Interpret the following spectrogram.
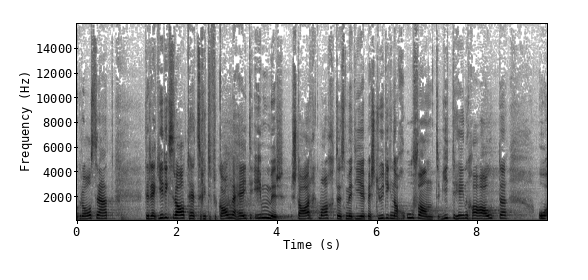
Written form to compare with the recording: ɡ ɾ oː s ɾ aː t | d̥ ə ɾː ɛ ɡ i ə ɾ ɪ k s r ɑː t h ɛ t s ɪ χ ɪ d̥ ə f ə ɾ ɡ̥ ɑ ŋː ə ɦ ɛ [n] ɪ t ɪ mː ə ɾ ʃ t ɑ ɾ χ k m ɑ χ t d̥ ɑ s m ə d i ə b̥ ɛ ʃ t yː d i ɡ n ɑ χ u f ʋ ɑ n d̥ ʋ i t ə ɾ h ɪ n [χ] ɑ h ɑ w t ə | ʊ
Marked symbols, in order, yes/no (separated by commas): no, yes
